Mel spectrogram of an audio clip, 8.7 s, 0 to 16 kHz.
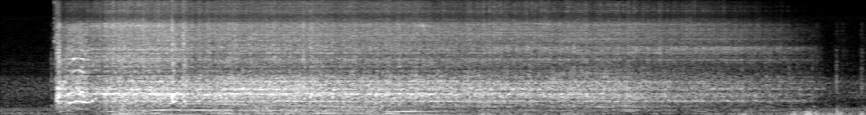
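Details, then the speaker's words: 1969 Plymouth Fury III, 318 V8 automatic, off the road over ten years, start attempt without a fuel pump and still needing coolant: the engine catches sharply, runs a rough idle about seven seconds, then sags and stalls. "I know y'all heard her stay on for a little while let's try it again"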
